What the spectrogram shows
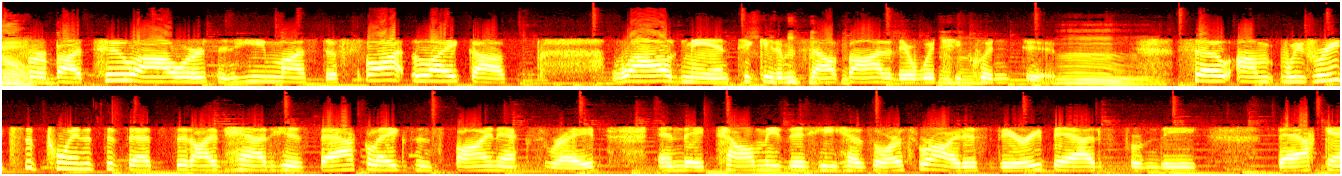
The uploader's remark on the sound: Your phone calls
